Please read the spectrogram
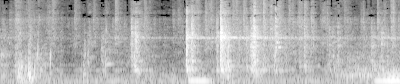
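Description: Irregular light clicks and rustling from a hand-held phone and clothing as the person carrying it moves.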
